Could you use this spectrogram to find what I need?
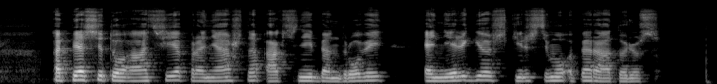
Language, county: Lithuanian, Panevėžys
